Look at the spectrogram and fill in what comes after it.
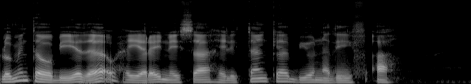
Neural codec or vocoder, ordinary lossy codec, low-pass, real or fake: none; none; none; real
